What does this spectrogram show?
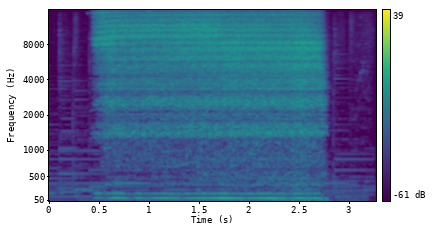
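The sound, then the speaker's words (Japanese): A person holds a single voiced "v" sound for about two seconds, demonstrating the V consonant made with the vocal cords and buzzing lips: a steady low buzz of vibrating lips mixed with a bright airy hiss, starting and stopping abruptly with no speech. “えっと、この音が V の音になります。”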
